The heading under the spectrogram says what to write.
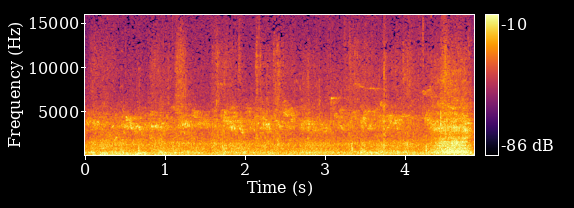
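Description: A steady chorus of many small birds sitting in a tree around the corner, chirping and twittering together, fairly quiet, over a constant low outdoor rumble, with no one speaking.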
